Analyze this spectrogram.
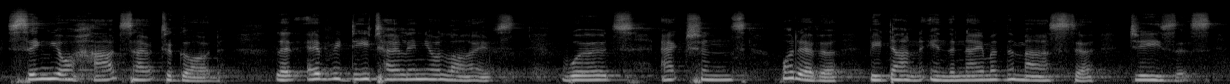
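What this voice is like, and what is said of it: Speaks with a noticeable accent. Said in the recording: “I still love your accent.”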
